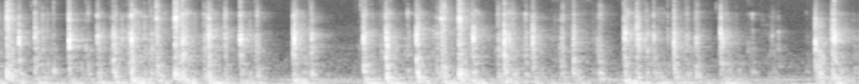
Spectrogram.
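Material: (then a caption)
Plastic. Fingertips type on a full-size black and silver plastic ergonomic desktop keyboard with hollow key switches. Quick bursts of bright, hollow plastic clicks with a faint low thud under each keystroke are broken by brief pauses. Each click dies away almost instantly.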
